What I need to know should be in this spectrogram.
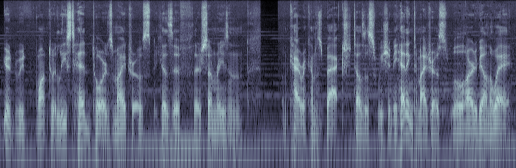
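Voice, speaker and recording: A man playing a tabletop game who reasons his plans out loud in a measured way. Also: rumbling low, gravelly. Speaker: player. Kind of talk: casual game chat. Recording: faint background music.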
